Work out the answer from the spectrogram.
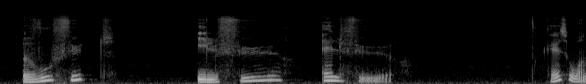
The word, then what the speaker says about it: furent: Ils furent, elles furent. Keep in mind that ENT, you know, the ending for the plural form is never pronounced, so furent.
